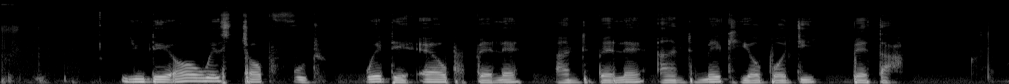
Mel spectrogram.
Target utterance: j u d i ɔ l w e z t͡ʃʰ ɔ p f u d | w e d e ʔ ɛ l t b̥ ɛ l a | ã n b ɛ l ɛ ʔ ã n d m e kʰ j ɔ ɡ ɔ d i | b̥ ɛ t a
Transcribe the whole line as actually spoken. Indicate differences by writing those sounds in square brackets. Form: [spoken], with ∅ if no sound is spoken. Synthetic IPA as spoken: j u d [e] ɔ l w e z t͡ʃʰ ɔ p f u d | w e d e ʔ ɛ l [p] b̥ ɛ l [ɛ] | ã n b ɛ l ɛ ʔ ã n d m e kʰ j ɔ [b] ɔ d i | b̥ ɛ t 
